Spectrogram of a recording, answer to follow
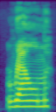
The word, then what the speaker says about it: realm: Realm. Realm. I can see why this one's hard. It's that lm sound at the end.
